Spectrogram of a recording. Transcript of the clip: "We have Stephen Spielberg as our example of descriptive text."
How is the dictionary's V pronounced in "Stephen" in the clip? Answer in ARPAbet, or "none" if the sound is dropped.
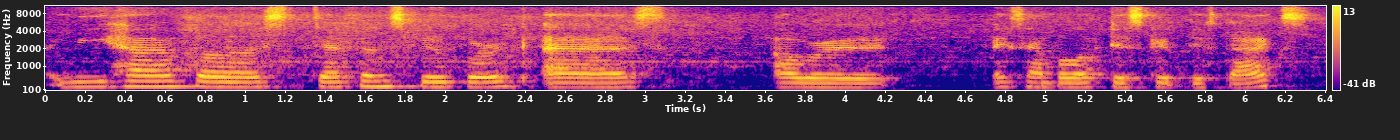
F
